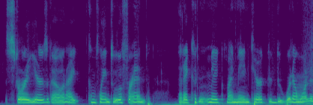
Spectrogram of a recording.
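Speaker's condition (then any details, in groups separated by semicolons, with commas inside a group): Cerebral palsy; wheelchair user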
